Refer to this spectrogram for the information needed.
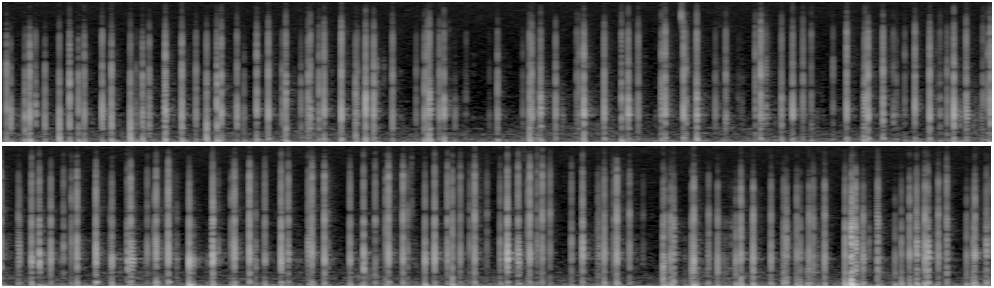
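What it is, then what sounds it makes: Coated canvas pouch. Long nails tap quickly on a Louis Vuitton coated-canvas zip pouch held close to the mic, producing a dense, rapid run of sharp, dry clicks with very short decay. Some light scratching mixes in over a faint low hum.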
